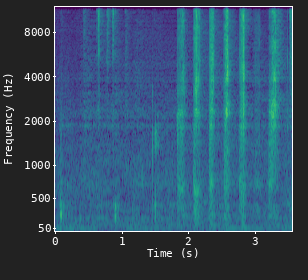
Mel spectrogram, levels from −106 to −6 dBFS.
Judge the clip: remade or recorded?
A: remade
